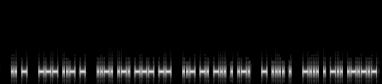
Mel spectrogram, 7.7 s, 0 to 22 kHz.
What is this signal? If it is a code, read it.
Morse code, heard as a keyed tone, about 34 wpm, 600 Hz. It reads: IT OUT FROM UNDER THE BED.
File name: the old man and the sea / the old man and the sea 1 35wpm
